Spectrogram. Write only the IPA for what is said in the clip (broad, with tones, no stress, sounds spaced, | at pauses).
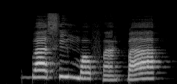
b a˦ s ĩ˦ m ɔ˧ f ã˨ k͡p a˨˦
